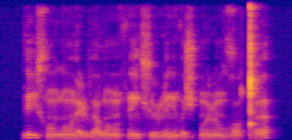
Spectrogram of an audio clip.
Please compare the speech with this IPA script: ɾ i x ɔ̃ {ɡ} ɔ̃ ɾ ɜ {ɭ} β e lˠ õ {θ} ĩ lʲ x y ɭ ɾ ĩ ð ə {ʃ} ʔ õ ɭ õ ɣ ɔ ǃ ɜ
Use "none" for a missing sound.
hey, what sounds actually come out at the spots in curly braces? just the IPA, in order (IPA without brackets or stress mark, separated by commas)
ɡ, ɭ, θ, ʒ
